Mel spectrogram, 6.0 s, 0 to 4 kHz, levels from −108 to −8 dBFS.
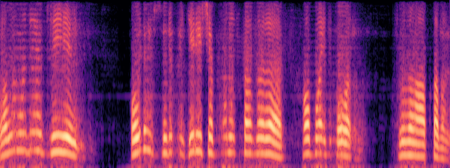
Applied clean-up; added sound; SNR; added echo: neural separator model SepFormer WHAMR!.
